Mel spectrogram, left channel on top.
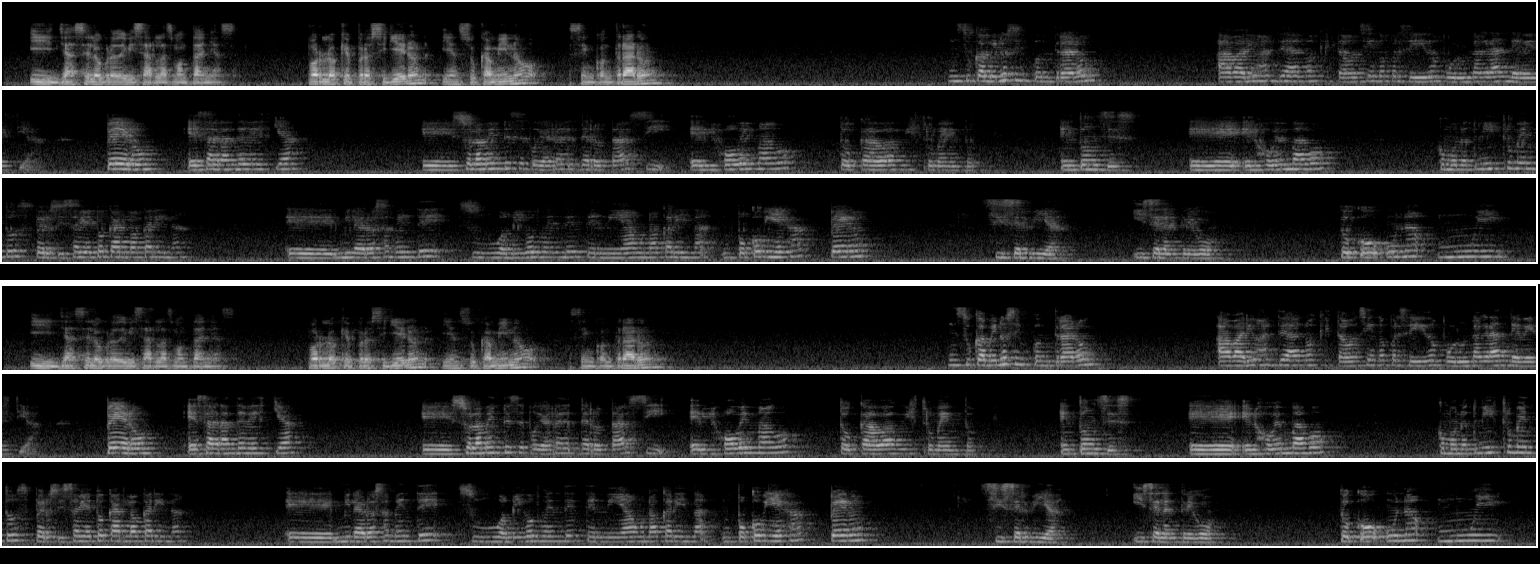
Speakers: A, on the left; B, on the right.
A: y ya se logró divisar las montañas, por lo que prosiguieron y en su camino se encontraron
B: en su camino se encontraron a varios aldeanos que estaban siendo perseguidos por una grande bestia. Pero esa grande bestia eh, solamente se podía re- derrotar si el joven mago tocaba un instrumento. Entonces, eh, el joven mago, como no tenía instrumentos, pero sí sabía tocar la ocarina, Eh, milagrosamente, su amigo duende tenía una ocarina un poco vieja, pero sí servía y se la entregó. Tocó una muy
